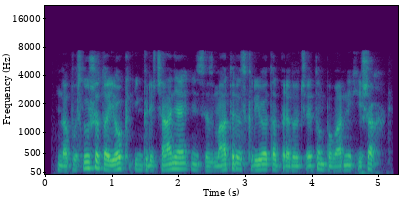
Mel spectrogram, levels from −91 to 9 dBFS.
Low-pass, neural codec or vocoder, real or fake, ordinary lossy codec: 7.2 kHz; codec, 16 kHz, 6 kbps, DAC; fake; MP3, 96 kbps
